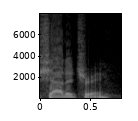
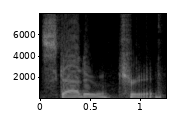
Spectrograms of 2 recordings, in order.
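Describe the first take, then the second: First: The word begins with an sh sound. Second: The word begins with an sk sound. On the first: The speaker calls it right. "the S C is pronounced as a C as a S H" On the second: The speaker calls it wrong. "It's not Scadu tree"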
